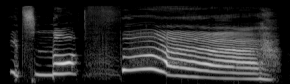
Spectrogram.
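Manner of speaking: put-on high, loud, very drawn-out childish wail. A narrator's reading. Natalie told she gets no presents, wailing. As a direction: howl it, holding the last word long. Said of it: "wailed Natalie".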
